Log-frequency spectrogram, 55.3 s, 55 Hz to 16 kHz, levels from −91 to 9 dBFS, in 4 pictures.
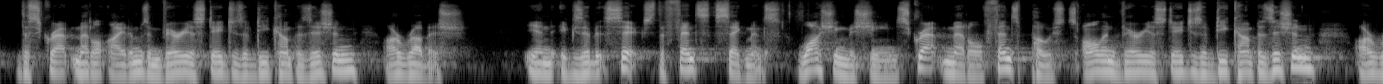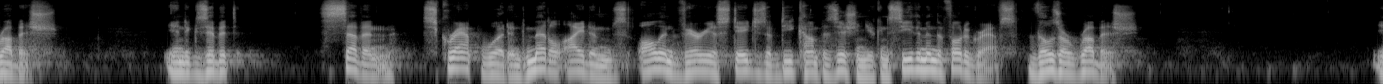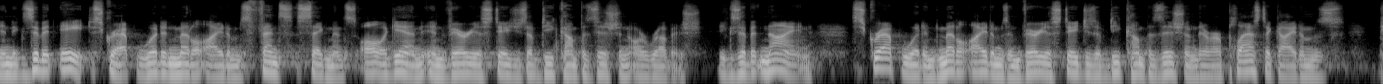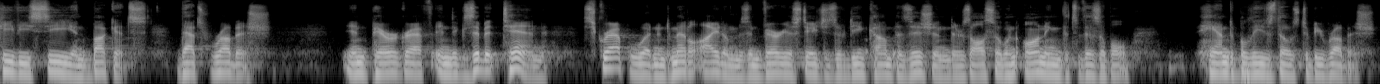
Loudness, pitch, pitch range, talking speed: -24 LUFS, 115 Hz, 105-125 Hz, 135 wpm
